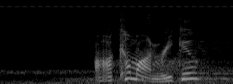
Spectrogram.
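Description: A second young man answers pleadingly, close by.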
